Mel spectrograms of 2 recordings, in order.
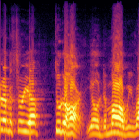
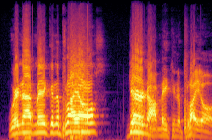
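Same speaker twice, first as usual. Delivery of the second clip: big, rough-edged, thoroughly country cowboy voice. Retelling a coach's pregame answer to reporters: Dan Campbell big country cowboy voice. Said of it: "with that big country cowboy voice".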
